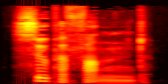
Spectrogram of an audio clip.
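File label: "superfund", English, uk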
